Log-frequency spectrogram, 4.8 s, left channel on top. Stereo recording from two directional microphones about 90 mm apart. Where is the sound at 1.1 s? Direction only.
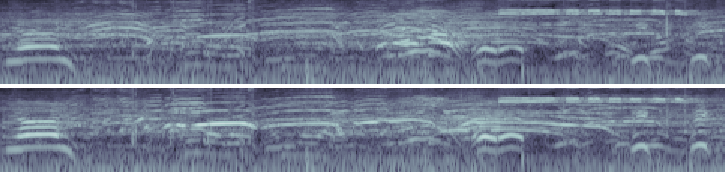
30° right (ahead or behind).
